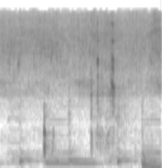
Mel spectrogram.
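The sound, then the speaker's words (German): A duck breast fries skin-side down in its own rendered fat, a faint, steady sizzle broken by a few small crackling pops. “Und das wird jetzt ausgelassen und dann brät quasi die Entenbrust im eigenen Fett richtig schön knusprig.”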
